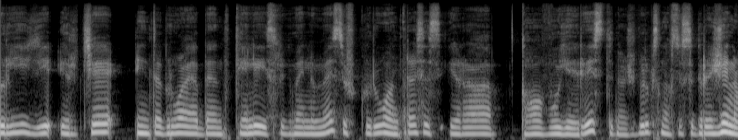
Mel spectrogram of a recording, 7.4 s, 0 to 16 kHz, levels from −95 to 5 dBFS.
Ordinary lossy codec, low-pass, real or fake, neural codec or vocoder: AAC, 96 kbps; 14.4 kHz; fake; codec, 44.1 kHz, 3.4 kbps, Pupu-Codec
